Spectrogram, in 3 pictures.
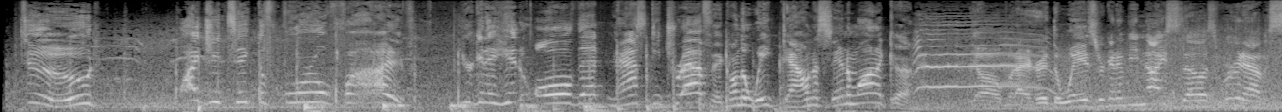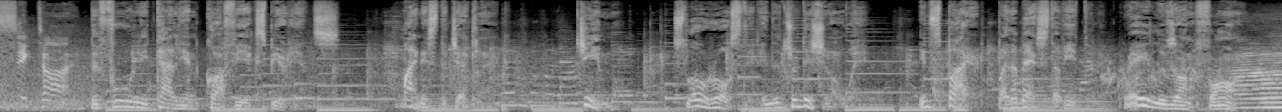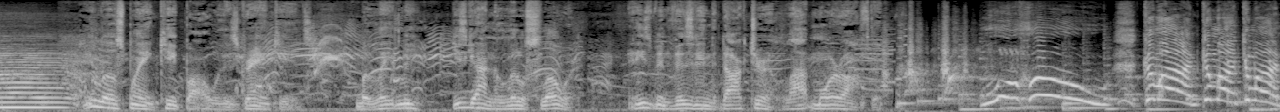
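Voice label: English US M Character, male, American; voice over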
